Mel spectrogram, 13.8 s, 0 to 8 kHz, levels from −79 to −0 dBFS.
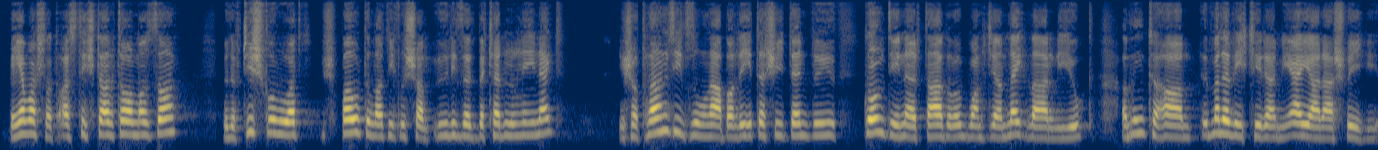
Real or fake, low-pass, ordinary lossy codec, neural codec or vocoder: fake; none; none; codec, 16 kHz, 0.5 kbps, FunCodec, trained on LibriTTS, 25 frames a second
